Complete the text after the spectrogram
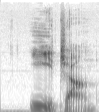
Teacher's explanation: because what follows e is a first tone so e remains in the fourth tone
